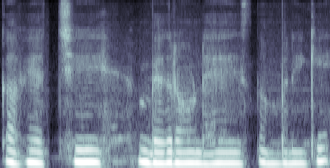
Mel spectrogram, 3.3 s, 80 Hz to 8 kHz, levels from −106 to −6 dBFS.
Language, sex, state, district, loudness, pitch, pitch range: Hindi, female, Himachal Pradesh, Shimla, -13 LUFS, 185 Hz, 185-200 Hz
